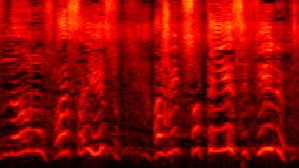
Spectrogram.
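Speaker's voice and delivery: high, loud pleading cry; desperate plea. Retold or imitated. Mother begging the tribe to spare her son, high and loud. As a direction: beg them not to take your only son.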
